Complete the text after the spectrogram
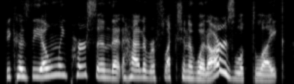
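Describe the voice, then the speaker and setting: A woman co-hosting a podcast, telling an anecdote in an animated, joking way. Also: mid-range voice, moderate pace, dry recording, studio quality. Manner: animated, jokey storytelling. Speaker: podcast co-host. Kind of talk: casual podcast interview.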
